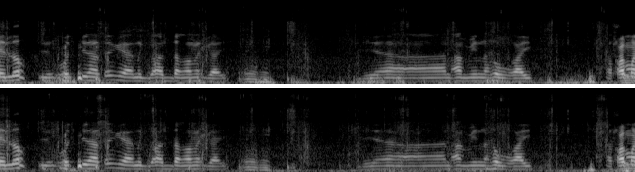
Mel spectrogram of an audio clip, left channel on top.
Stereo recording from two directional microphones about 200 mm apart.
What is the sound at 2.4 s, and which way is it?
Speech, 35° right (ahead or behind).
